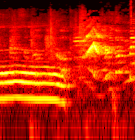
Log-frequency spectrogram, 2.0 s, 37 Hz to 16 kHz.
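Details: A 3-year-old Alaskan Malamute howls during children's story time, a steady, drawn-out howl that sags at the end, with voices behind.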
